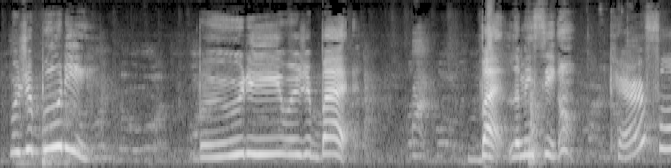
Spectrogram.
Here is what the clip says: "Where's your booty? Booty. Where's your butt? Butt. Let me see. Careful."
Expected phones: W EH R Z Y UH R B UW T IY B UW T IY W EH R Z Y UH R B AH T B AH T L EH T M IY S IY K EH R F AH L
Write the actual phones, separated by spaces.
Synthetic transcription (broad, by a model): W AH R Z Y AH R B UW T IY B UW T IY W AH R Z Y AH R B AH T B AH T L EH T M IY S IY K EH R F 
